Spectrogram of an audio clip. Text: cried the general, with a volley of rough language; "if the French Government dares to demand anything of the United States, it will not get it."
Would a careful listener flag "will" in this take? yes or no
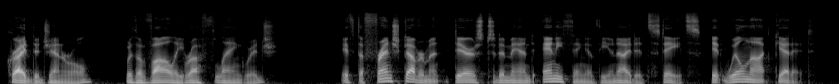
no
